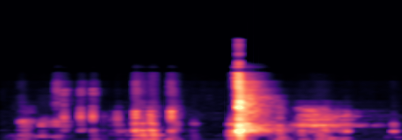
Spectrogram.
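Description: Hands handling a wireless optical mouse and its USB receiver on a desk: a run of small, irregular plastic clicks and rustles, with one sharper click a little over a second in.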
